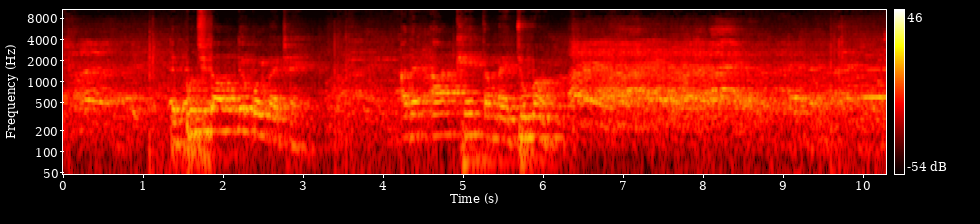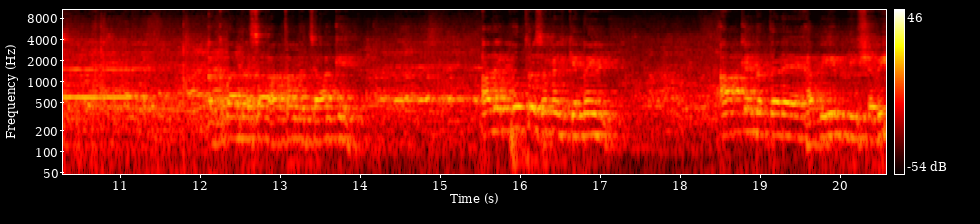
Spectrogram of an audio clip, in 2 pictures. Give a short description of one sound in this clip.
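A young man recites with feeling into a microphone, heard through loudspeakers in an echoing hall.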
